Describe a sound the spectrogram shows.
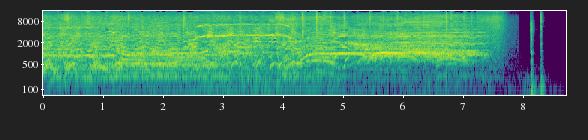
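A crowd of men and women sings and chants loudly in an echoing hall.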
